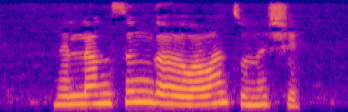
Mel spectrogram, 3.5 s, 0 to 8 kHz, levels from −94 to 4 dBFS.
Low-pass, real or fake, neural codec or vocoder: 7.2 kHz; real; none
